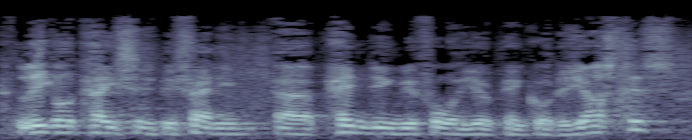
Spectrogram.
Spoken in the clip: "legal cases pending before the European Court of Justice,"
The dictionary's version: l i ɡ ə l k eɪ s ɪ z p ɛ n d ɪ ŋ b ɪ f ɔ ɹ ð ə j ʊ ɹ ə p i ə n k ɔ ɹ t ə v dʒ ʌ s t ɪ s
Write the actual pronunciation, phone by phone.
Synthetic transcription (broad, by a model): l i ɡ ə l k eɪ s ɪ z p ɛ n d ɪ ŋ b ɪ f ɔ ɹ ð ə j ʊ ɹ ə p i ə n k ɔ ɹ t ə v dʒ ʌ s t ɪ s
